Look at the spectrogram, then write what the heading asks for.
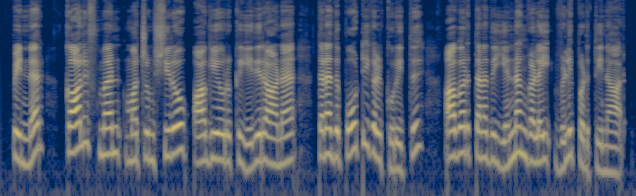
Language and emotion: Tamil, neutral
